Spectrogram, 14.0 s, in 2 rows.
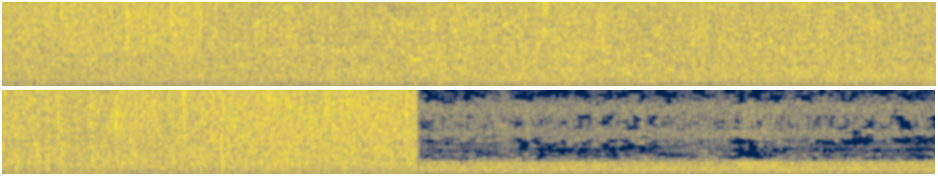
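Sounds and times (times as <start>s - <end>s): floodwater rushing: 0.0s - 10.2s
heavy rain pouring: 0.0s - 10.2s.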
